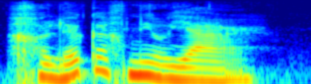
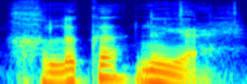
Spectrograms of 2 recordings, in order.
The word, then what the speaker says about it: Gelukkig nieuwjaar: Gelukkig nieuwjaar. – Gelukkig nieuwjaar.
